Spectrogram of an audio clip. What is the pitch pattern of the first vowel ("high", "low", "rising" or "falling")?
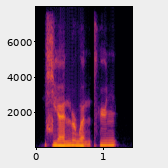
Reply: rising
